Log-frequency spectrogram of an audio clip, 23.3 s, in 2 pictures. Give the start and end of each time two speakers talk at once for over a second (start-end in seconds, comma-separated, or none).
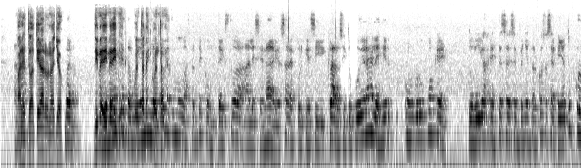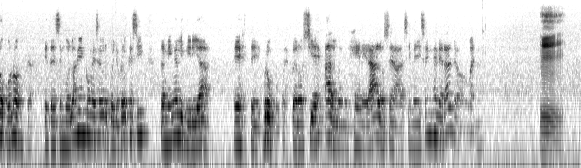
2.0-3.4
